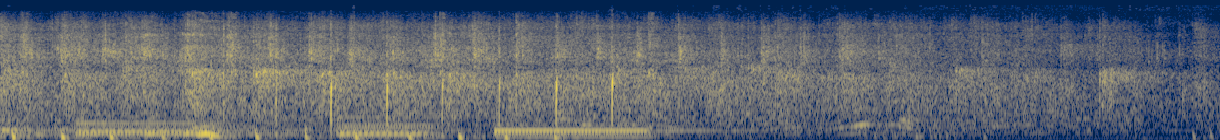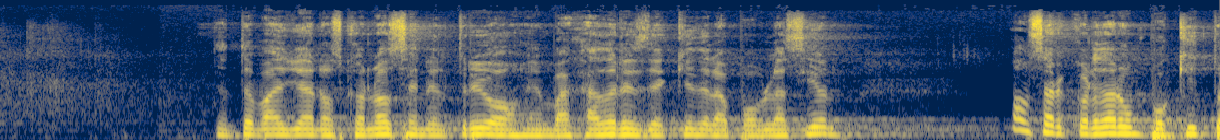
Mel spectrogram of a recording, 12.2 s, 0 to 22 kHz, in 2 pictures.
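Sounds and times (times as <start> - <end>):
tonal sounds: 0.0 - 4.7
audience applause for an honored guest at a community event in San Pedro Atlapulco: 0.0 - 6.9
speech: 7.2 - 10.5, 11.2 - 12.1.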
